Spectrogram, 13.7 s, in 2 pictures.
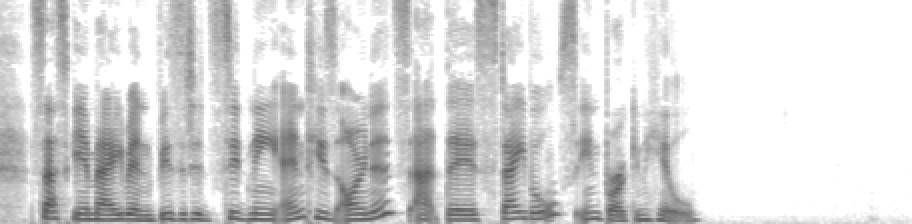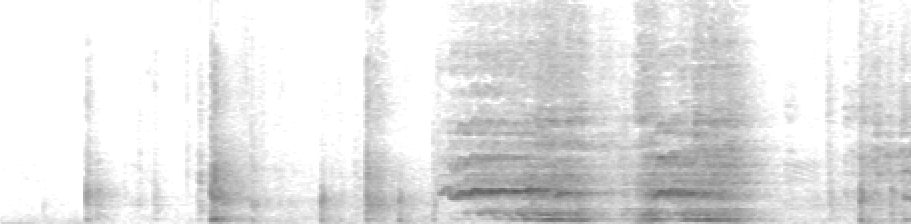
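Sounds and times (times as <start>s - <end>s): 
speech: 0.2s - 5.3s
former racehorse neighing at its stables in Broken Hill: 10.1s - 12.7s, 13.3s - 13.6s.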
